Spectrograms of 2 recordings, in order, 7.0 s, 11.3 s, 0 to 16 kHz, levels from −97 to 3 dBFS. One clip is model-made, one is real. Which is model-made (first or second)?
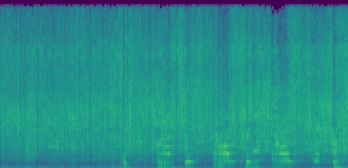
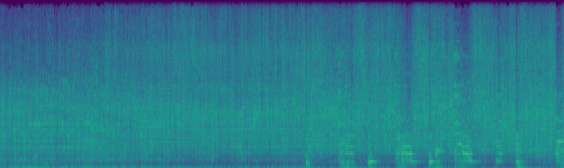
first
